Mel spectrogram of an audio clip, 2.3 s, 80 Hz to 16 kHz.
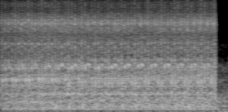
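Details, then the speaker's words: VW Golf Mk4 PD130 diesel after injector loom replacement and EGR valve refit, heard from inside the car in a shed: even idle, steady light clatter, no stumbles for about two seconds before sound drops away; no vibration; normal idle. "sat inside the shed and there's there's no vibration it's it's running just like it should run it's a pleasant place to be"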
